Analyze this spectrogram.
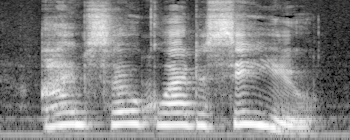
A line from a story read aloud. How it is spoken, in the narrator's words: Mama Peters exclaimed, feeling especially soft toward the boy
